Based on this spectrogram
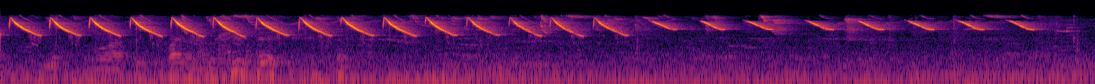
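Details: Canary singing a long, steady series of loud descending whistled notes, about three per second, becoming softer and slightly lower toward the end.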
